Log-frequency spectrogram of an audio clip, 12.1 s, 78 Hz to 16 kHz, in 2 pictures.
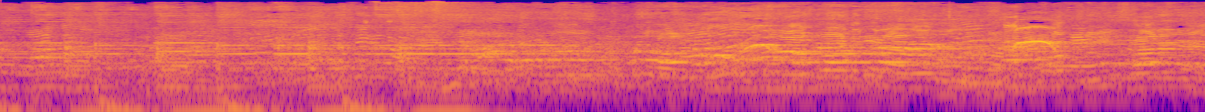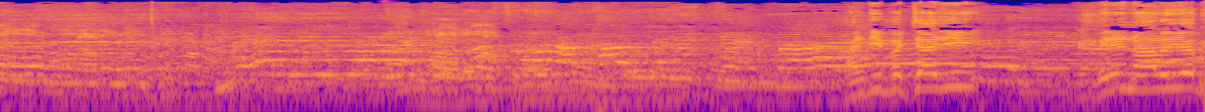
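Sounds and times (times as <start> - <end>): overlapping chatter of people: 0.0 - 12.0.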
